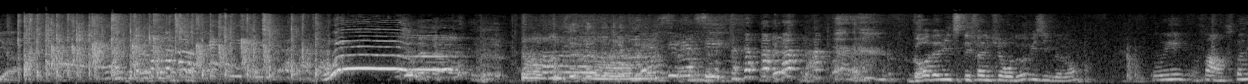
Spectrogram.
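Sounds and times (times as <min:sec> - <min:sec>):
applause: 0:00.0 - 0:03.8
laughter: 0:01.1 - 0:03.4, 0:04.0 - 0:09.0
speech: 0:08.3 - 0:12.4.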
